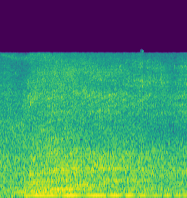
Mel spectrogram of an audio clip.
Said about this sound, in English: Sorry to pause like that. I don't want to talk over the truck that passes by. I'm sure that's pretty loud.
